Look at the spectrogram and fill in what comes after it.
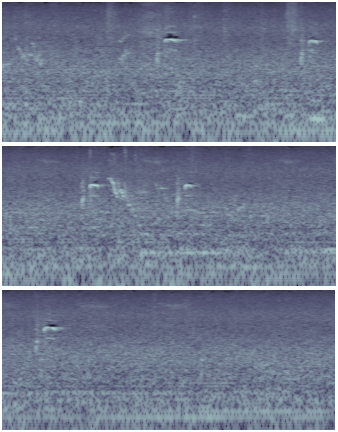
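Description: Bird chirping: about half a dozen short, high chirps, scattered and loudest about four seconds in, over a steady faint hiss.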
